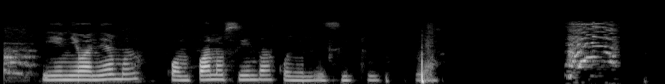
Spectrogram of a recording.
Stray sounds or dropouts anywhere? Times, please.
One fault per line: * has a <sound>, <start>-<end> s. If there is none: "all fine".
* has a squeak, 5.6-6.2 s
